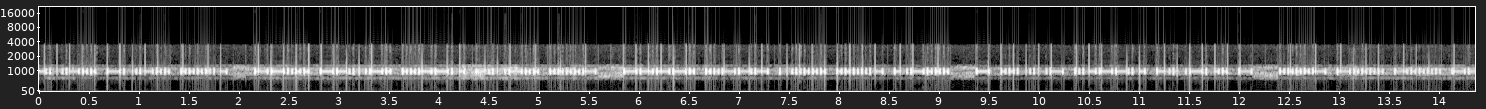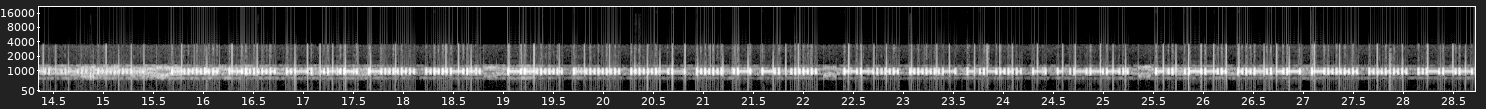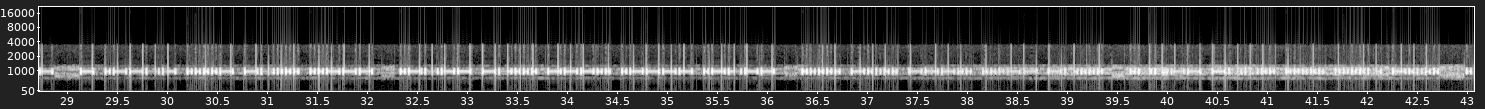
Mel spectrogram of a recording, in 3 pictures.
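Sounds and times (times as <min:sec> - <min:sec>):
morse code tone: 0:00.0 - 0:43.0.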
